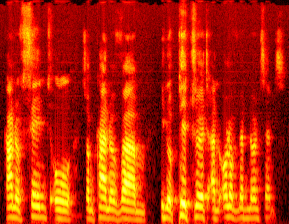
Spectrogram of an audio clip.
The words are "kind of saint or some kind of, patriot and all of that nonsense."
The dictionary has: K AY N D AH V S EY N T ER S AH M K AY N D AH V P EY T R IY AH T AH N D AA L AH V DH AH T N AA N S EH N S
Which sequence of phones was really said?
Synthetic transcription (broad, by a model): K AY N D AH V S EY N T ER S AH M K AY N D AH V P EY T R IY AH T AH N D AA L AH V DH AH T N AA N S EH N S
